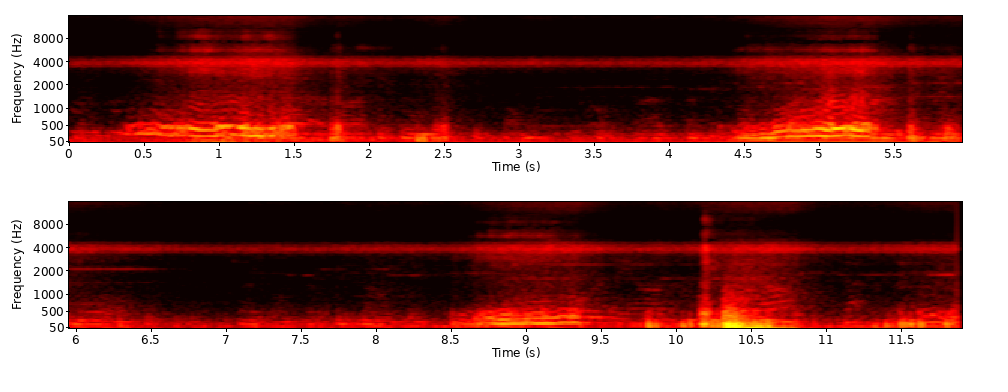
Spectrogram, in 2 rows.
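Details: Snoring in Poppy, a female beagle pup sleeping after a long walk: three slow rattling inspiratory snores, roughly 15 breaths a minute, with quiet pauses between; ordinary dog snoring.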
